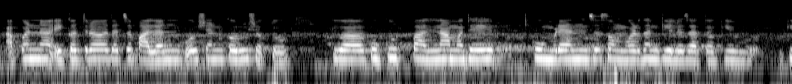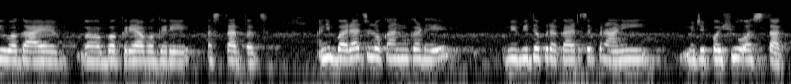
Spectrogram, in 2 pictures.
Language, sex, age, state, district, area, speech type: Marathi, female, 18-30, Maharashtra, Mumbai City, urban, spontaneous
